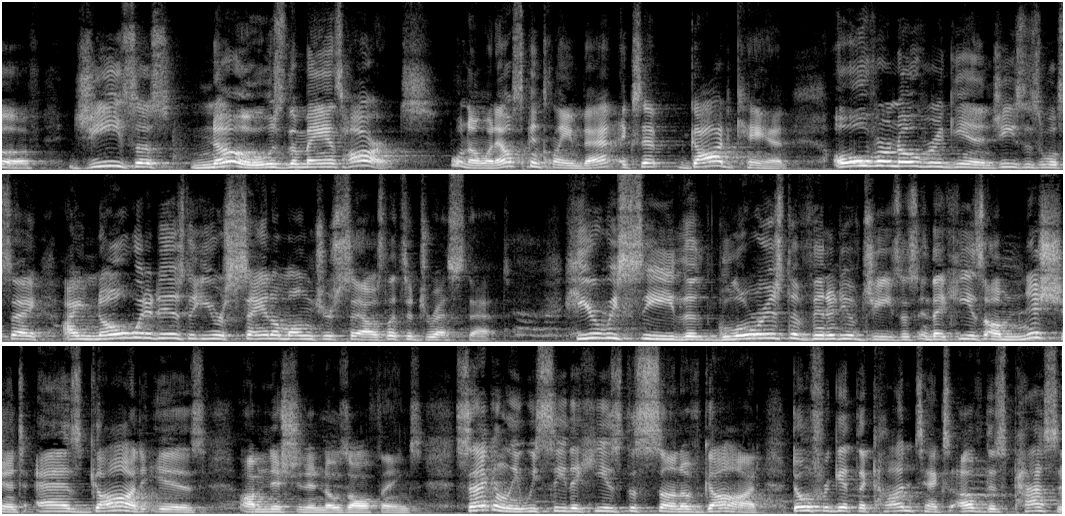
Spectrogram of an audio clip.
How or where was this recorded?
large echoing room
